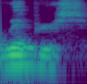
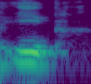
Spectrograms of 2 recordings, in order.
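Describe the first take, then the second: First: The name is said like English 'whippers'. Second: The name is said with a French pronunciation. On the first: "a lot of times the British just call it whippers" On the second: "I'm trying to use a French pronunciation"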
